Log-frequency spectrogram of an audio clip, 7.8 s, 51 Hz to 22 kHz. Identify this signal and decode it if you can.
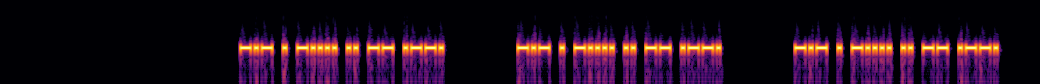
Morse code, heard as a keyed tone, about 46 wpm, 700 Hz. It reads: KE6IMP KE6IMP KE6IMP
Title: USA Call Signs - 6 Characters - Repeated 3x - 45wpm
